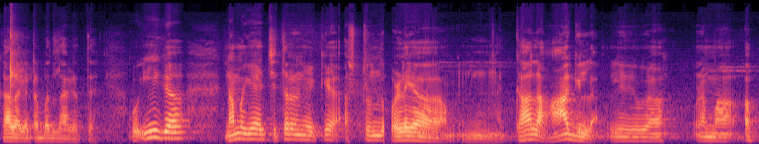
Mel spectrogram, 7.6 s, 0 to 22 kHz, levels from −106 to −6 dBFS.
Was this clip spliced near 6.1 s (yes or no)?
no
